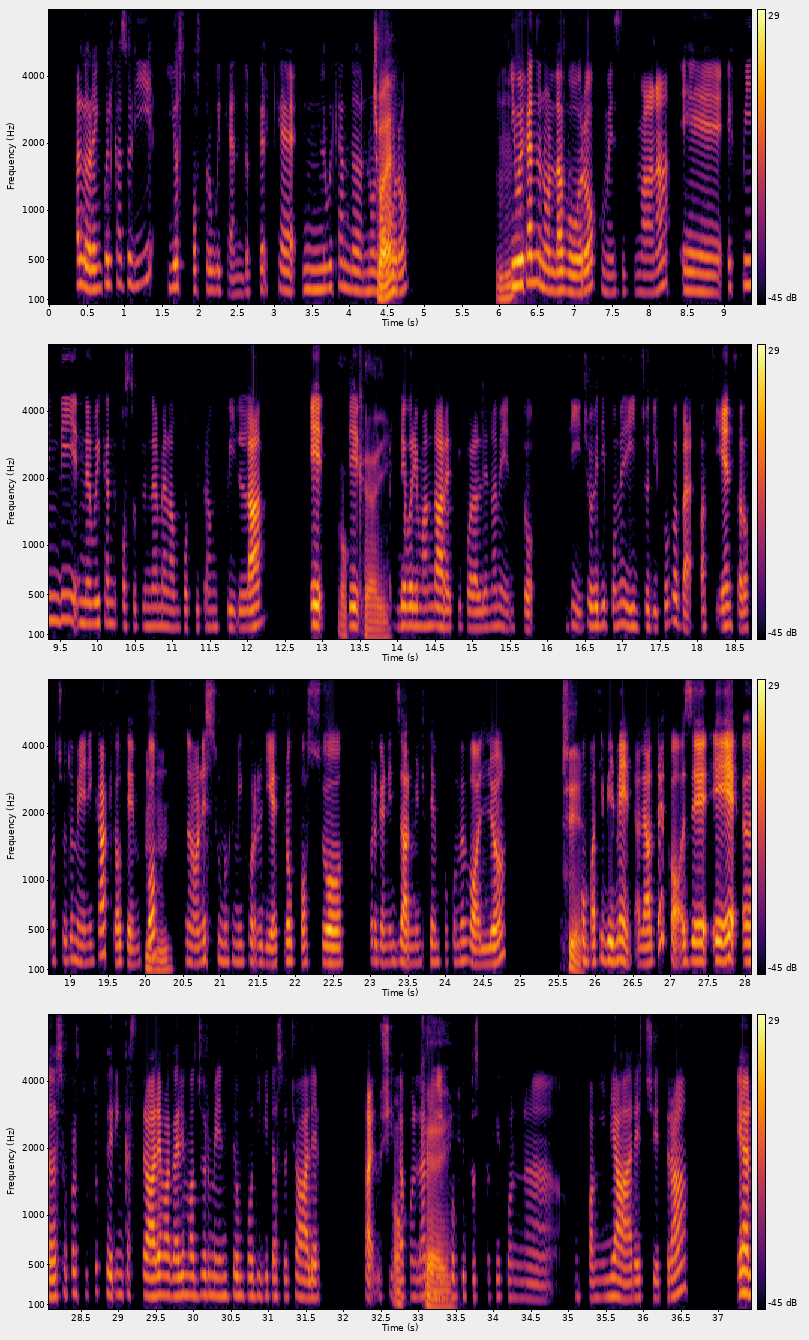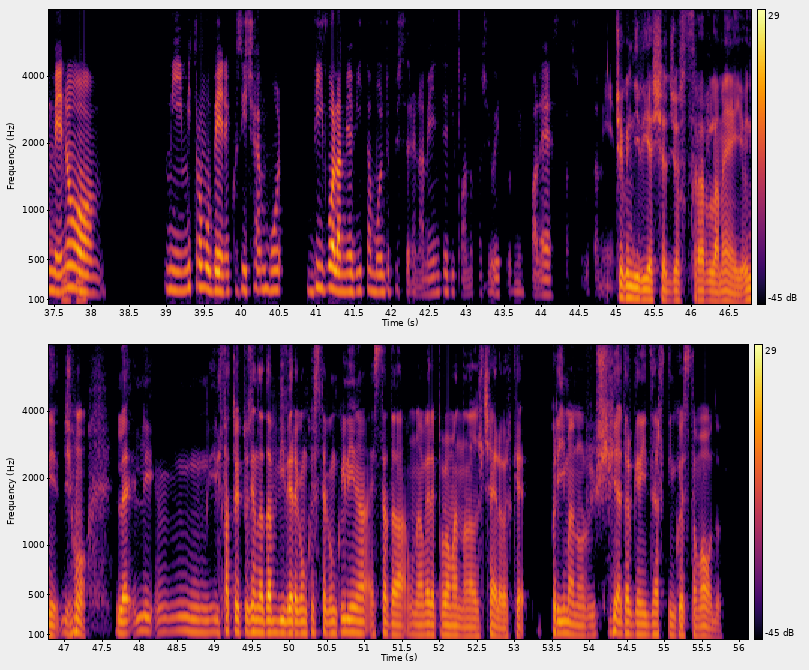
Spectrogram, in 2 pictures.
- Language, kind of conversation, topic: Italian, podcast, Come pianifichi la tua settimana in anticipo?
- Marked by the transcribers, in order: "Sai" said as "tai"; tapping; "cioè" said as "ceh"; "Cioè" said as "ceh"; "Quindi" said as "indi"; "propria" said as "proba"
